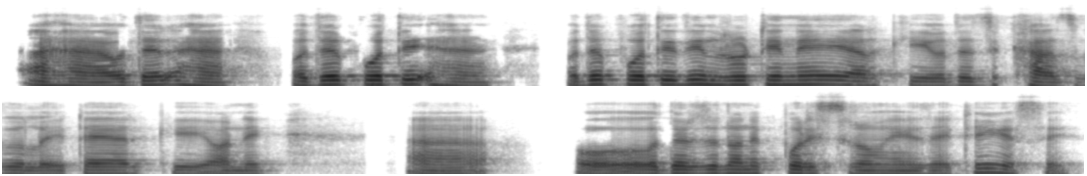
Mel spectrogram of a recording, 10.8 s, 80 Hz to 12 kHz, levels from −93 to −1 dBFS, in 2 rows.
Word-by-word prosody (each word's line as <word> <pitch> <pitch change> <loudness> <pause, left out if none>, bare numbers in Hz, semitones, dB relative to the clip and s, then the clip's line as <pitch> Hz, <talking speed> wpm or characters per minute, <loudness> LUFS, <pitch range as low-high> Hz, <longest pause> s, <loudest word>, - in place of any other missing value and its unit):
আ - - +1
হ্যাঁ। 130 -2 +3
ওদের 150 +4 +3
হ্যাঁ। 130 -2 +1 0.4
ওদের 160 +4 +6
প্রতি 165 +1 +5 0.2
হ্যাঁ 130 -2 -2 0.4
।ওদের 170 +1 +3
প্রতিদিন 165 +1 +4
রুটিনেই 165 +1 +4
আরকি 140 +1 -6
ওদের 140 +1 -3
যে 145 - -9
কাজগুলো 125 -2 -1
এটাই 130 - -2
আরকি 125 +1 -11 0.2
অনেক। 120 0 -6 0.7
আ - - -5 0.8
ও - - -1 0.3
ওদের 140 - +1
জন্য 140 0 -2
অনেক 135 0 -4
পরিশ্রম 125 -2 -1
হয়ে 115 0 -3
যায়, 120 0 -5
ঠিক 160 0 -2
আছে? - - -11
135 Hz, 150 wpm, -24 LUFS, 125-160 Hz, 0.8 s, ওদের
